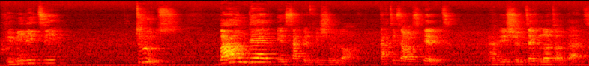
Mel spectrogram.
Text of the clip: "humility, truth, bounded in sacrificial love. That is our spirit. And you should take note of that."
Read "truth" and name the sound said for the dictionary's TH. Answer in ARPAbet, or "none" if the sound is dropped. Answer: S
